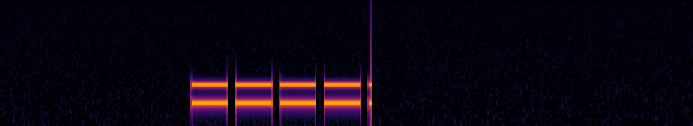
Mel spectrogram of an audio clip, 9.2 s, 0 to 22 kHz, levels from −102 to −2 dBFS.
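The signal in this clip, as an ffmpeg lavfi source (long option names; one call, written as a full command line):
ffmpeg -f lavfi -i "aevalsrc='0.0891*(sin(2*PI*642*t)+sin(2*PI*1510*t))*clip(min(mod(t,0.59),0.48-mod(t,0.59))/0.005,0,1)':duration=2.4:sample_rate=44100" out.wav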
